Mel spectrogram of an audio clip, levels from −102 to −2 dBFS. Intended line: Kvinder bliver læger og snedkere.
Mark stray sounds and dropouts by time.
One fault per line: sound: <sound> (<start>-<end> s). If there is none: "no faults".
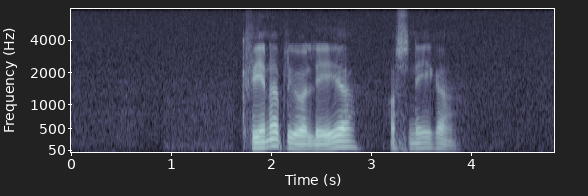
no faults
